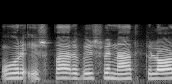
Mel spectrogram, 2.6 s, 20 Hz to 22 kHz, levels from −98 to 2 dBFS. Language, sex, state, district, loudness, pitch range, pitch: Hindi, female, Uttar Pradesh, Deoria, -16 LUFS, 205-220 Hz, 215 Hz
